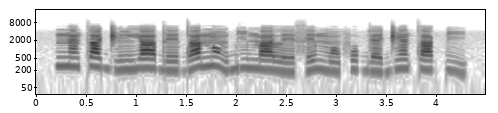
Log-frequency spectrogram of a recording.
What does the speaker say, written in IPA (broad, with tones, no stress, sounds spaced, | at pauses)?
n ɛ̃˧ t a˧ d͡ʒ ĩ˨ j a˧ d e˨ d a˨˦ n ɔ̃˦˨ ɡ͡b i˧ m a˧ l e˨ s e˨˦ m ɔ̃˧ f o˦ ɡ ɛ˧ d͡ʒ ɛ̃˦ t a˦ k͡p i˦˨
